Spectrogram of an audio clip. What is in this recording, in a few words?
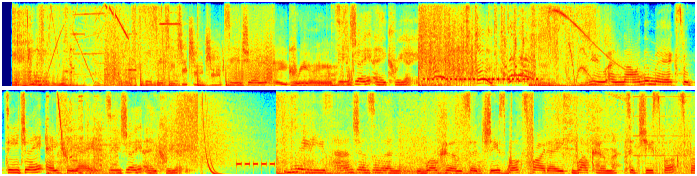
Female Voice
